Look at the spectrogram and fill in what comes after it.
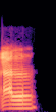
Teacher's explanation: pastikan ujung lidahnya nempel di langit-langit depan ketika sukun al bukan ar. Nah, kalau ar dia jadi ro. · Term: lam sukun, lam yang sukun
